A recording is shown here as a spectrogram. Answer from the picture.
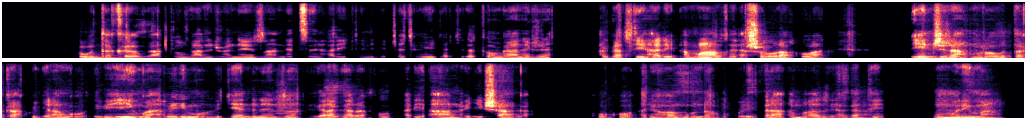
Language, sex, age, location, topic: Kinyarwanda, male, 25-35, Huye, agriculture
